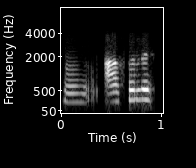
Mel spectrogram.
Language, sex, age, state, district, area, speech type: Bengali, female, 18-30, West Bengal, Purba Medinipur, rural, conversation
